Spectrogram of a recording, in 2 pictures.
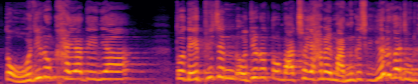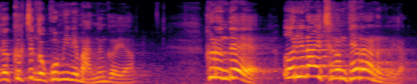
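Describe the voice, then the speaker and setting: A woman's voice: high voice, quick pace, in a large hall. A middle-aged woman pastor preaching a sermon, telling a story about her husband with acted-out dialogue and laughter. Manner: lively storytelling, acts out quoted dialogue, frequent laughter. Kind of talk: sermon with personal anecdotes. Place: church hall.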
